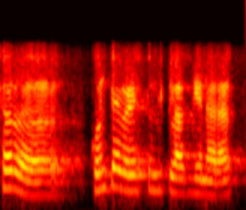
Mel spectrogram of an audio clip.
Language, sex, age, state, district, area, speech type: Marathi, male, 30-45, Maharashtra, Washim, rural, conversation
